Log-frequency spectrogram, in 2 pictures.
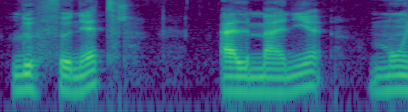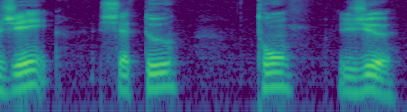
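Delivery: French word list, each word said separately; careful French vowels in fenêtre, manger, château, jeu; French pronunciation. Shown as a demonstration. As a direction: read Le fenêtre through jeu as French words. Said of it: "So some examples".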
